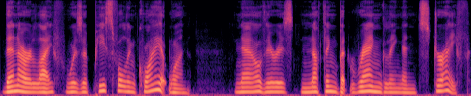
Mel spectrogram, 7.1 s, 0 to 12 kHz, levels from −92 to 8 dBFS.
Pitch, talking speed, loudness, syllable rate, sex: 160 Hz, 145 wpm, -17 LUFS, 3.9 syllables/s, female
